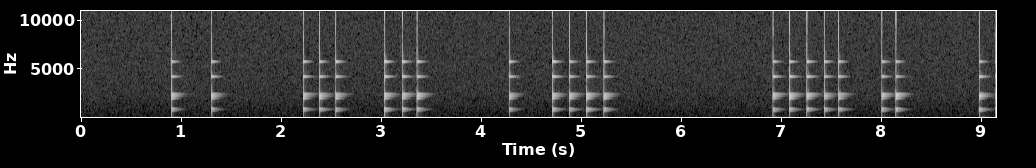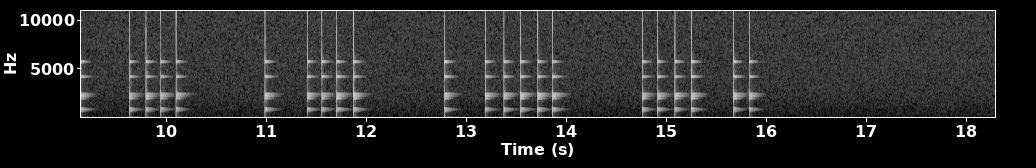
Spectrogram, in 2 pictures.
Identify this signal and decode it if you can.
Tap code, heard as taps on a metal pipe, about 6 knocks a second. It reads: AND WIDER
